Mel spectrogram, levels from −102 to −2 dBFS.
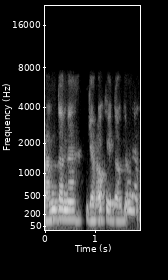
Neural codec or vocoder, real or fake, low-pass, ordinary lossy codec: none; real; 7.2 kHz; Opus, 24 kbps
